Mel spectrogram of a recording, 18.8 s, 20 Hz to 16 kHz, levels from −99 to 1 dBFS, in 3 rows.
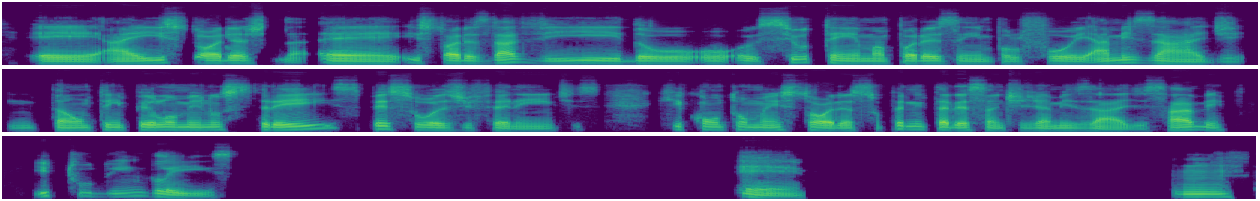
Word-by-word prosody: Eh, 85 Hz, -2 st, +3 dB
aí 95 Hz, +4 st, +2 dB
histórias, 110 Hz, -2 st, +3 dB, 0.3 s
eh, 90 Hz, -3 st, +3 dB
histórias 100 Hz, -2 st, +2 dB
da -, -, +5 dB
vida, 100 Hz, -3 st, -2 dB
ou 95 Hz, 0 st, -2 dB
ou 100 Hz, -3 st, -2 dB
se -, -, +1 dB
o 135 Hz, -, -3 dB
tema 95 Hz, -4 st, 0 dB
por -, -, +2 dB
exemplo 90 Hz, -3 st, -2 dB
foi 95 Hz, -1 st, -2 dB
amizade, 95 Hz, -, -1 dB
então 100 Hz, +2 st, -2 dB
tem 110 Hz, +2 st, -3 dB
pelo 115 Hz, +2 st, +2 dB
menos 115 Hz, +1 st, +2 dB
3 130 Hz, +10 st, +2 dB
pessoas 110 Hz, -8 st, +2 dB
diferentes, 85 Hz, -3 st, -4 dB, 0.3 s
que -, -, -5 dB
contam 120 Hz, 0 st, -2 dB
uma 105 Hz, -1 st, -2 dB
história 95 Hz, -4 st, +4 dB
super 150 Hz, +9 st, -2 dB
interessante 100 Hz, -6 st, +1 dB
de 100 Hz, -, -2 dB
amizade, 80 Hz, -6 st, -2 dB
sabe, 110 Hz, +2 st, +2 dB, 0.3 s
e -, -, +1 dB
tudo 135 Hz, -3 st, -12 dB
em -, -, -6 dB
inglês. 100 Hz, -, -2 dB, 2.5 s
É. 80 Hz, -2 st, 0 dB, 1.8 s
Uhum. 115 Hz, +1 st, -2 dB
100 Hz, 120 wpm, -26 LUFS, 90-115 Hz, 2.5 s, da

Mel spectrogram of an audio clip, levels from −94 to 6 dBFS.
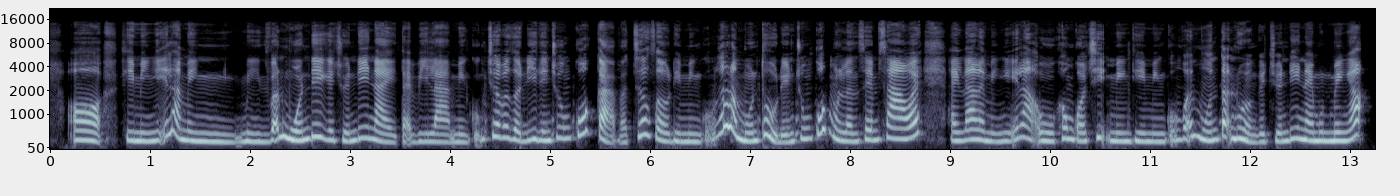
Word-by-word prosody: Ờ, 265 Hz, -4 st, +2 dB, 0.2 s
thì 260 Hz, -, -1 dB
mình 240 Hz, -1 st, +1 dB
nghĩ 255 Hz, +11 st, -2 dB
là -, -, +1 dB
mình 230 Hz, -5 st, 0 dB
mình 225 Hz, -2 st, -1 dB
vẫn 360 Hz, +6 st, +2 dB
muốn 270 Hz, 0 st, +5 dB
đi 360 Hz, +1 st, +2 dB
cái 270 Hz, -2 st, -2 dB
chuyến 255 Hz, 0 st, -2 dB
đi 315 Hz, +2 st, -1 dB
này, 230 Hz, -9 st, 0 dB
tại 225 Hz, -, -5 dB
vì 225 Hz, +2 st, -6 dB
là 215 Hz, -2 st, -2 dB
mình 210 Hz, -1 st, -6 dB
cũng 290 Hz, -, -8 dB
chưa 360 Hz, +4 st, 0 dB
bao 330 Hz, -1 st, -2 dB
giờ 275 Hz, -3 st, 0 dB
đi 260 Hz, +5 st, 0 dB
đến 255 Hz, -1 st, +1 dB
Trung 315 Hz, +3 st, -5 dB
Quốc 445 Hz, +5 st, 0 dB
cả, -, -, +2 dB
và -, -, -8 dB
trước 400 Hz, +1 st, -3 dB
giờ 265 Hz, -5 st, 0 dB
thì 240 Hz, -, -2 dB
mình 220 Hz, -1 st, -2 dB
cũng -, -, -10 dB
rất -, -, -3 dB
là -, -, +3 dB
muốn 245 Hz, 0 st, +2 dB
thử 375 Hz, -, +2 dB
đến 205 Hz, +2 st, -3 dB
Trung 300 Hz, +4 st, -3 dB
Quốc 285 Hz, -, 0 dB
một 305 Hz, -, +1 dB
lần 235 Hz, -3 st, -1 dB
xem 275 Hz, +2 st, -1 dB
sao 300 Hz, 0 st, +3 dB
ấy. 380 Hz, +5 st, +4 dB, 0.3 s
Thành 245 Hz, 0 st, -1 dB
ra 280 Hz, +2 st, +2 dB
là 275 Hz, -, +1 dB
mình 230 Hz, -2 st, -2 dB
nghĩ 240 Hz, +5 st, -3 dB
là, 335 Hz, -2 st, 0 dB
ừ, 245 Hz, -3 st, -1 dB
không 300 Hz, +1 st, -1 dB
có 235 Hz, -2 st, -1 dB
chị 335 Hz, +7 st, -3 dB
mình 235 Hz, -1 st, 0 dB
thì 240 Hz, -2 st, -1 dB
mình 225 Hz, -1 st, -3 dB
cũng 270 Hz, -, -5 dB
vẫn 370 Hz, +5 st, -2 dB
muốn 270 Hz, -1 st, +2 dB
tận 360 Hz, -4 st, +3 dB
hưởng 265 Hz, -9 st, +2 dB
cái 220 Hz, +1 st, -5 dB
chuyến 235 Hz, +1 st, -3 dB
đi 305 Hz, +3 st, 0 dB
này 270 Hz, -4 st, +3 dB
một 245 Hz, 0 st, +3 dB
mình 245 Hz, +1 st, +4 dB
á. 410 Hz, -, +4 dB
255 Hz, 315 wpm, -22 LUFS, 235-300 Hz, 0.3 s, muốn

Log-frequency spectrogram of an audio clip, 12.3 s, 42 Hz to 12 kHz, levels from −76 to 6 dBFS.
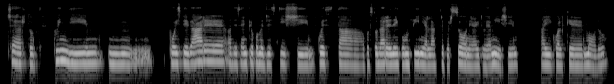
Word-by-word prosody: Certo. 165 Hz, -3 st, -2 dB, 0.3 s
Quindi, 175 Hz, -5 st, +4 dB
mhmm, 170 Hz, 0 st, +1 dB
mhmm, 165 Hz, -, -1 dB, 0.4 s
puoi 170 Hz, -1 st, +2 dB
spiegare, 190 Hz, +3 st, +2 dB
ad 165 Hz, -3 st, -4 dB
esempio, 165 Hz, 0 st, 0 dB
come 165 Hz, -1 st, +2 dB
gestisci 160 Hz, -1 st, -2 dB
questa 160 Hz, -3 st, -2 dB
questo 160 Hz, 0 st, -3 dB
dare 160 Hz, -1 st, +3 dB
dei 160 Hz, 0 st, +4 dB
confini 160 Hz, 0 st, +3 dB
alle 150 Hz, 0 st, 0 dB
altre 155 Hz, +2 st, -6 dB
persone, 150 Hz, 0 st, 0 dB
ai 150 Hz, 0 st, -2 dB
tuoi 145 Hz, -1 st, -5 dB
amici? 155 Hz, 0 st, +1 dB, 0.5 s
Hai 155 Hz, -1 st, +1 dB
qualche 150 Hz, 0 st, -2 dB
modo? 155 Hz, +2 st, -2 dB
160 Hz, 115 wpm, -28 LUFS, 155-170 Hz, 0.5 s, Quindi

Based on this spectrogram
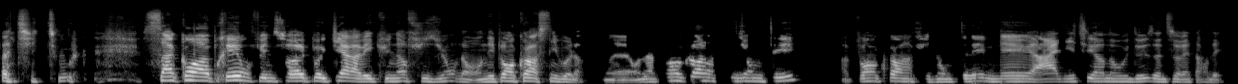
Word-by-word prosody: pas 160 Hz, -, +4 dB
du 130 Hz, -1 st, 0 dB
tout. 150 Hz, +3 st, -2 dB, 0.8 s
5 180 Hz, +4 st, +4 dB
ans 195 Hz, -1 st, +10 dB
après, 185 Hz, +2 st, +7 dB
on 180 Hz, -, -1 dB
fait 155 Hz, +1 st, -1 dB
une 150 Hz, -, -4 dB
soirée 160 Hz, +2 st, +4 dB
poker 160 Hz, +3 st, +3 dB
avec 135 Hz, -2 st, +2 dB
une 140 Hz, +1 st, -3 dB
infusion. 145 Hz, 0 st, -6 dB
Non, 120 Hz, -3 st, -7 dB
on 115 Hz, +5 st, -5 dB
est 130 Hz, -, 0 dB
pas 155 Hz, +4 st, +1 dB
encore 150 Hz, +1 st, +4 dB
à -, -, +2 dB
ce 130 Hz, -, -4 dB
niveau 125 Hz, -4 st, -3 dB
là. 110 Hz, -, -9 dB, 0.2 s
Heu, -, -, -9 dB, 0.2 s
on 105 Hz, -, -7 dB
n'a 125 Hz, -, -4 dB
pas 170 Hz, -, -4 dB
encore 175 Hz, +1 st, 0 dB
l'infusion 150 Hz, -1 st, -8 dB
de 140 Hz, -, -7 dB
thé, 175 Hz, +9 st, -4 dB, 0.4 s
on -, -, -17 dB
n'a 105 Hz, -, -20 dB
pas 140 Hz, -, -3 dB
encore 150 Hz, 0 st, -2 dB
l'infusion 125 Hz, -1 st, -8 dB
de 125 Hz, -, -9 dB
thé, 150 Hz, +3 st, -4 dB
mais 135 Hz, 0 st, -2 dB
ah, 125 Hz, +2 st, +1 dB
d'ici 135 Hz, +3 st, -7 dB
1 135 Hz, 0 st, -6 dB
an 135 Hz, -1 st, -7 dB
ou 135 Hz, -, -7 dB
2 135 Hz, +3 st, -5 dB
ça 135 Hz, -3 st, -5 dB
ne -, -, -5 dB
saurait 120 Hz, -2 st, -8 dB
tarder. 105 Hz, 0 st, -14 dB
140 Hz, 235 wpm, -22 LUFS, 130-155 Hz, 0.8 s, ans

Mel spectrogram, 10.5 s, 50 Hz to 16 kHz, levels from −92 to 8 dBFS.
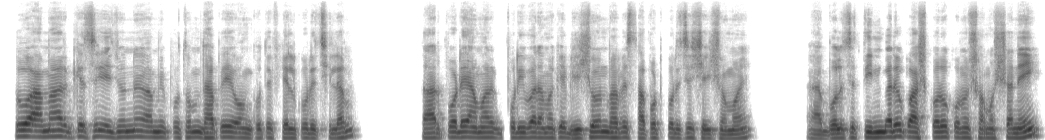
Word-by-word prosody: তো -, -, -4 dB, 0.2 s
আমার 155 Hz, +1 st, +1 dB
কেসে 150 Hz, 0 st, -2 dB
এইজন্য 140 Hz, +2 st, 0 dB, 0.2 s
আমি 135 Hz, 0 st, +1 dB
১ম 130 Hz, +1 st, -3 dB
ধাপে 120 Hz, +3 st, +1 dB
অঙ্কতে 115 Hz, 0 st, -3 dB
ফেল 115 Hz, 0 st, 0 dB
করেছিলাম। 115 Hz, +2 st, -2 dB, 0.8 s
তারপরে 130 Hz, +3 st, +1 dB
আমার 130 Hz, 0 st, +1 dB, 0.2 s
পরিবার 125 Hz, +1 st, +1 dB
আমাকে 125 Hz, +2 st, -1 dB
ভীষণভাবে 130 Hz, +3 st, +2 dB
সাপোর্ট 115 Hz, +1 st, -2 dB
করেছে 120 Hz, 0 st, -2 dB
সেই 110 Hz, 0 st, 0 dB
সময়। 105 Hz, +3 st, 0 dB, 0.7 s
আ -, -, -10 dB, 0.2 s
বলেছে 115 Hz, +2 st, +2 dB
৩ 130 Hz, -1 st, +5 dB
বারেও 150 Hz, +2 st, +4 dB
পাশ 130 Hz, -2 st, +4 dB
করো 135 Hz, +1 st, +3 dB
কোনো 125 Hz, 0 st, 0 dB
সমস্যা 115 Hz, +1 st, -2 dB
নেই, 155 Hz, +7 st, +6 dB
125 Hz, 160 wpm, -22 LUFS, 115-135 Hz, 0.8 s, নেই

